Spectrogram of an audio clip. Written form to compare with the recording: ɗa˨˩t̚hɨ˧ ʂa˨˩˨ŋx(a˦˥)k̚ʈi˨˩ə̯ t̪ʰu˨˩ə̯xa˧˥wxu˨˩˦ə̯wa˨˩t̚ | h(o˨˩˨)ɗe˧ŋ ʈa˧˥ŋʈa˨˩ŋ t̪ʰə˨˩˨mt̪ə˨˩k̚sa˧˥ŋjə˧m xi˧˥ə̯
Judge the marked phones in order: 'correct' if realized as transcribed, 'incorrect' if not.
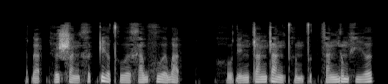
incorrect: ə˦˥, correct

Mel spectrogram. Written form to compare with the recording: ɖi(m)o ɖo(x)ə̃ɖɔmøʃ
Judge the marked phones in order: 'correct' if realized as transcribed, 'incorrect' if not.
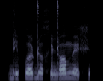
incorrect: p, correct

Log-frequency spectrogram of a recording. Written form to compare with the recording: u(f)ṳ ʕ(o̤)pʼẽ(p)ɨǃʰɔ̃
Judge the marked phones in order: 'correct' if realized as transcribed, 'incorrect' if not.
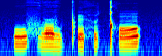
correct, incorrect: ṳ, incorrect: h

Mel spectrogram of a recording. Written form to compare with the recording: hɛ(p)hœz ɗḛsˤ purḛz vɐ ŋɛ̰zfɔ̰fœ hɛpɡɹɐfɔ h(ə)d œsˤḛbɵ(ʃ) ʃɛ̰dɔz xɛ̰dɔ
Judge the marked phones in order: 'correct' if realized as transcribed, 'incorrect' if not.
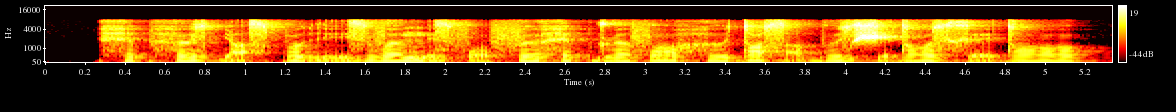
correct, incorrect: ɵ, incorrect: z

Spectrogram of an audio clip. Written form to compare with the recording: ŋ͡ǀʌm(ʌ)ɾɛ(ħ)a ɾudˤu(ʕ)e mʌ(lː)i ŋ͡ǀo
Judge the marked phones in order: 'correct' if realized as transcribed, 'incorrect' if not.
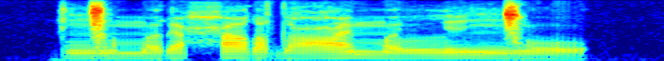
correct, correct, correct, correct

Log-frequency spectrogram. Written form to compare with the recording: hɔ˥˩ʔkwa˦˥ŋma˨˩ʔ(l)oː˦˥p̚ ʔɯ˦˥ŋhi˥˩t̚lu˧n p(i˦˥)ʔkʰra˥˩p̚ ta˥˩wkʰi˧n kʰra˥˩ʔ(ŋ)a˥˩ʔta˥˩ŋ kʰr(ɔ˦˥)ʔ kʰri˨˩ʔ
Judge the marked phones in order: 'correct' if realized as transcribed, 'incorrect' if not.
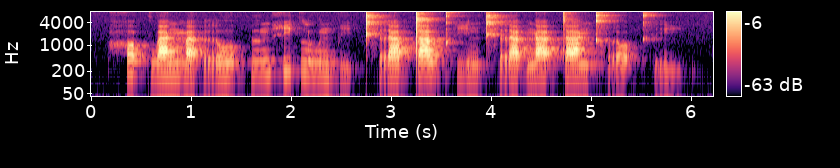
incorrect: r, incorrect: i˨˩, correct, incorrect: ɔ˨˩

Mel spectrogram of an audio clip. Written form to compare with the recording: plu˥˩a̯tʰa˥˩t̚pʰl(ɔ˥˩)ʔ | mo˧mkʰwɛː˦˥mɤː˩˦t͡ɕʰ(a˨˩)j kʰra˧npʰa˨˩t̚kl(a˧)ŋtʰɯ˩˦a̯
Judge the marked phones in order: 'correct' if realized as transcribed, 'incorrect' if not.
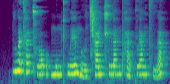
incorrect: ɔ˦˥, incorrect: a˦˥, correct

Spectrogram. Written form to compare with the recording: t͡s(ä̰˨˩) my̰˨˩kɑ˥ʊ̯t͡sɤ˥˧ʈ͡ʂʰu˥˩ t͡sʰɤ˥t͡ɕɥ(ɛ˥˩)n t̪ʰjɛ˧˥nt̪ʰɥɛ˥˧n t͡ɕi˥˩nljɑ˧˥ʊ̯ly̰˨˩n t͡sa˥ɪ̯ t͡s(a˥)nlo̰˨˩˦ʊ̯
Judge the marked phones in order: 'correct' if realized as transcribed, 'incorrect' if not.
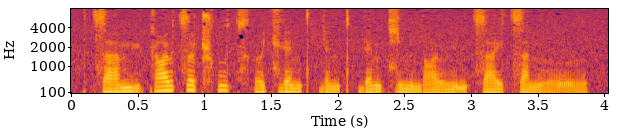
incorrect: ä˧˥, correct, incorrect: a˥˩

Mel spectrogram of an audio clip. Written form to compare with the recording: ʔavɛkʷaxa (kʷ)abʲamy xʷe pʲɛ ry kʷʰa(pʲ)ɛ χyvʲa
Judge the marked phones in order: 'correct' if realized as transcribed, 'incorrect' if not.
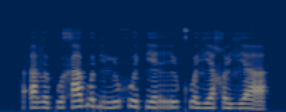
incorrect: ɡʷ, incorrect: vʲ

